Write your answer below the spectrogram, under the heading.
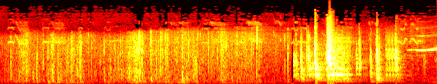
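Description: door being opened

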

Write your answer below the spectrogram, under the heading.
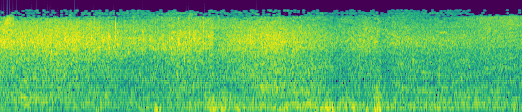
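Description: water flowing

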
